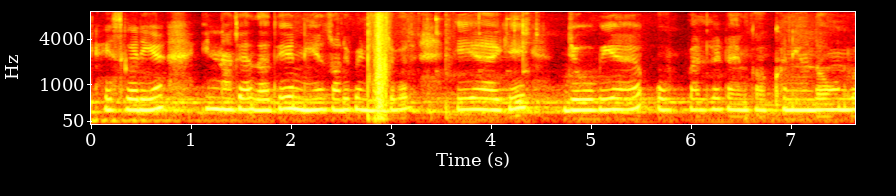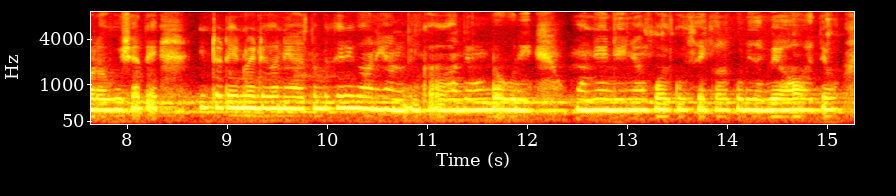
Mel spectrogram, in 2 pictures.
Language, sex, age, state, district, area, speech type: Dogri, female, 18-30, Jammu and Kashmir, Kathua, rural, spontaneous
